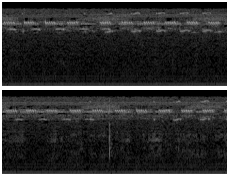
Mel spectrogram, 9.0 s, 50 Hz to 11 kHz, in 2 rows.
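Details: In the eastern Botswana wilderness at night, 02:30 on 21 May, crickets keep up a very regular run of short high chirps, about three a second, with a brief click near the end and a low hum underneath.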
